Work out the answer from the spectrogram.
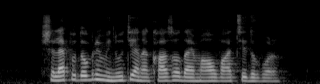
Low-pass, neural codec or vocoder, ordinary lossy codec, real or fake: none; vocoder, 22.05 kHz, 80 mel bands, WaveNeXt; none; fake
